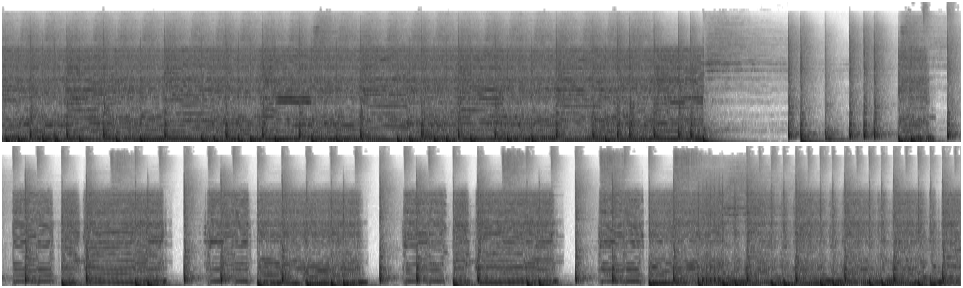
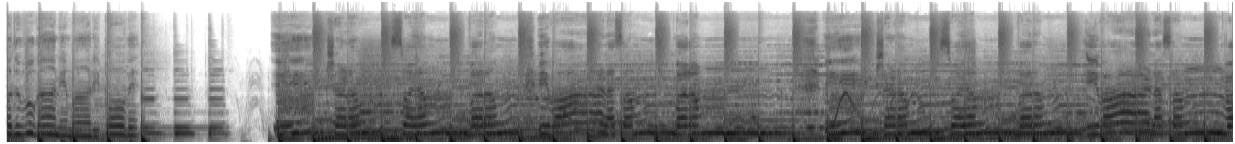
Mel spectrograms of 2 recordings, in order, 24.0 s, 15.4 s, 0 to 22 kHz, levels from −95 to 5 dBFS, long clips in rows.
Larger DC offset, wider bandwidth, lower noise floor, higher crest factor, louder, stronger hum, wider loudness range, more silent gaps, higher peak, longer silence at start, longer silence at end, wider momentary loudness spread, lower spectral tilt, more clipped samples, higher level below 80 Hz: neither; first, over 20 kHz vs 16 kHz; second, -36 dBFS vs -47 dBFS; about the same, 14 dB vs 10 dB; second, -15 LUFS vs -10 LUFS; neither; about the same, 4 LU vs 4 LU; neither; about the same, 0 dBFS vs 0 dBFS; about the same, 0 s vs 0.05 s; about the same, 0 s vs 0 s; first, 7 LU vs 4 LU; second, -4.5 dB/octave vs -6 dB/octave; second, under 0.1% vs 1%; about the same, -20 dBFS vs -18 dBFS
